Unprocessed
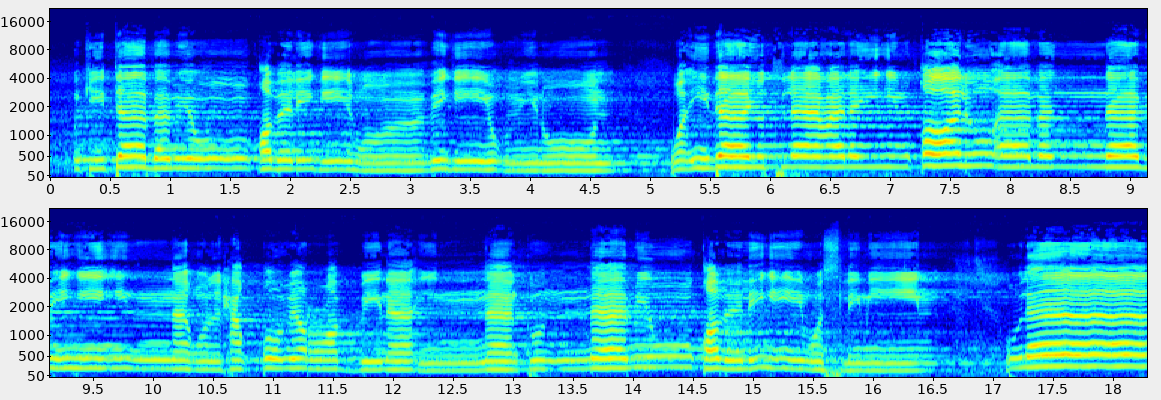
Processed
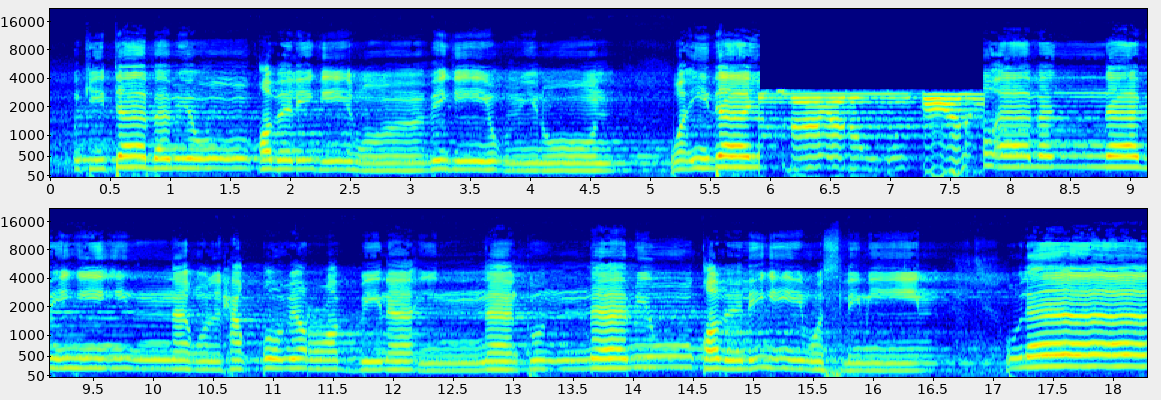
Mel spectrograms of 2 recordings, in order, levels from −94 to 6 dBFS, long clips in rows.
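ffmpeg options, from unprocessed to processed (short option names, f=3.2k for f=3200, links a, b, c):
-filter_complex "[0:a]asettb=1/sr,asplit=3[a][b][c];[a]atrim=end=5.914[d];[b]atrim=start=5.91:end=7.79,asetpts=PTS-STARTPTS,afade=t=in:d=0.004:c=qsin,afade=t=out:st=1.876:d=0.004:c=qsin,lowpass=f=2.6k:t=q:w=0.5098,lowpass=f=2.6k:t=q:w=0.6013,lowpass=f=2.6k:t=q:w=0.9,lowpass=f=2.6k:t=q:w=2.563,afreqshift=-3000[e];[c]atrim=start=7.786[f];[d][e]acrossfade=d=0.004:c1=hsin:c2=qsin[g];[g][f]acrossfade=d=0.004:c1=qsin:c2=hsin"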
